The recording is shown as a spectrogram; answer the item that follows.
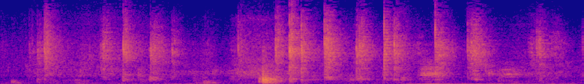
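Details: Welsh Terrier during a training session, giving a quick run of short, sharp high yips about four per second for nearly four seconds, indoors, with a person giving commands nearby.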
